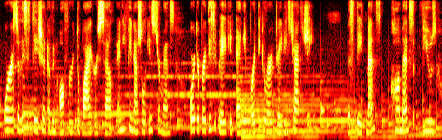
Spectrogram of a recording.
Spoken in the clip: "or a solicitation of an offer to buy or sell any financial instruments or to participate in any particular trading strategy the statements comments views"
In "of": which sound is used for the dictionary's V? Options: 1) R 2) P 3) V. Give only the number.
3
